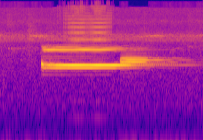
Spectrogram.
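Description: White Bellbird giving one loud, ringing, metallic two-part call: a long bell-like tone that steps up to a second, higher note, then fades.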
